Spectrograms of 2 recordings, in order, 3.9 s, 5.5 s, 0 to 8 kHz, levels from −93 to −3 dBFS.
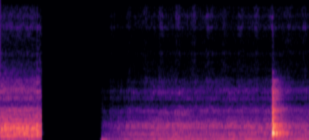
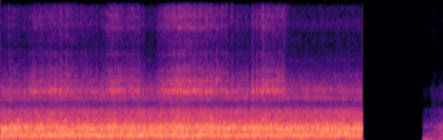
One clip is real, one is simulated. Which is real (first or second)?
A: second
